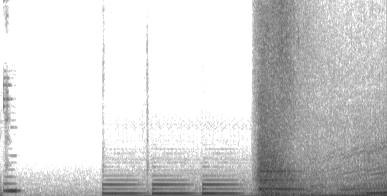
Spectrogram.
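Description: Three countdown beeps sound, followed by a higher start tone.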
